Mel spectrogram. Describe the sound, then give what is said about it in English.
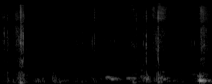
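Rustling and crinkling of the pages of an East Carolinian newspaper being handled, with several sharp crackling bursts over a couple of seconds and no talking. “where's that newspaper? I had a newspaper earlier.”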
